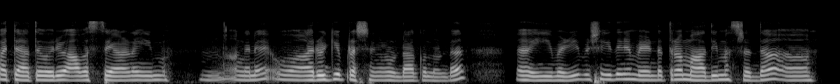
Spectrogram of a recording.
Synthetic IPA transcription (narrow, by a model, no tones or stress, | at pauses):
pɐtːaːt̪ːɐo̞ɾuɐʋɐst̪ʰɐjaːɳɨiː | ɐ̰ŋːɐne̞aːɾo̞ːɡjɐprɐɕnɐŋːɐɭuɳɖaːkːunːuɳɖɨ | iːʋɐɻipɐkʂe̞iðinumʋe̞ːɳɖɐt̪rɐmaːd̪ʱjɐmɐsrɐd̪ʱːɐ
